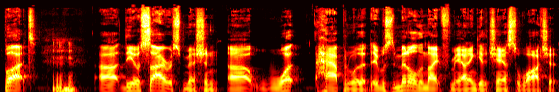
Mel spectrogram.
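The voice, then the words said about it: Sick, strained voice from a cold. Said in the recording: “I'm still suffering from the man flu, as you can probably hear... I don't know how long my voice is going to hold up”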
